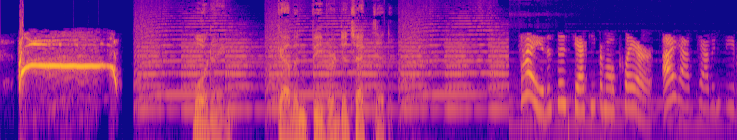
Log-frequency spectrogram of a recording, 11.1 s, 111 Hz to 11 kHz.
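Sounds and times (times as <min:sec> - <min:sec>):
woman's long high scream: 0:00.3 - 0:01.9
speech: 0:02.9 - 0:03.6, 0:04.2 - 0:05.9, 0:08.1 - 0:11.0.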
